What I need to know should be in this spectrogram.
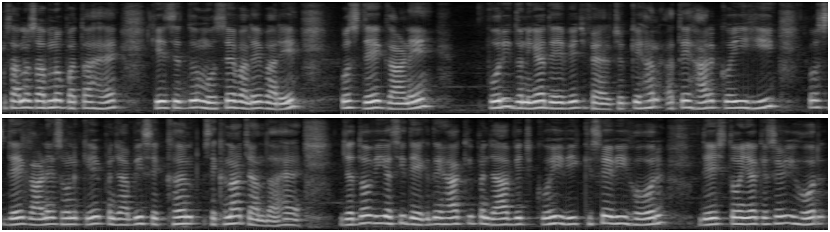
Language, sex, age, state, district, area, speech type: Punjabi, male, 18-30, Punjab, Tarn Taran, rural, spontaneous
